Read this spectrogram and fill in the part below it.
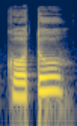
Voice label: "kootú", Apatani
